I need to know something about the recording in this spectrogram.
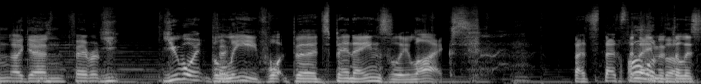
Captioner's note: laughs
